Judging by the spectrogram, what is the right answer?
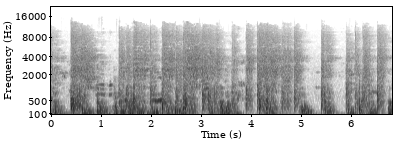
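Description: Fireworks barrage: aerial shells bursting in quick succession, a dense run of bangs and crackling that thins briefly about five seconds in.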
